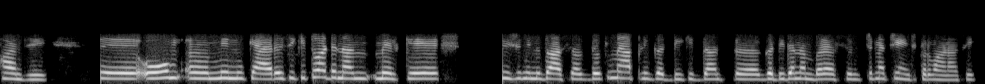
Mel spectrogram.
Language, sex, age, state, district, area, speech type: Punjabi, female, 18-30, Punjab, Gurdaspur, rural, conversation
